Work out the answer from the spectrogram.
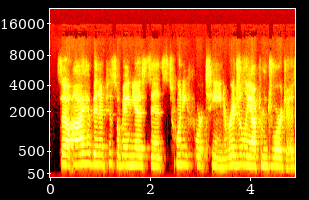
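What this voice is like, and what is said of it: Slight Southern twang accent. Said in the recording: “if you hear a little twang, that's where it comes from ... I love your accent”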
